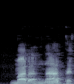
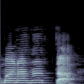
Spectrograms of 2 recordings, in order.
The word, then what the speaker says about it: Maranata: todo-poderoso ele proverá e Maranata como dizem os protestantes evangélicos Maranata com a tônica na penúltima sílaba ou Manata como dizem os católicos com a tônica na última sílaba não importa somos todos irmãos protestantes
